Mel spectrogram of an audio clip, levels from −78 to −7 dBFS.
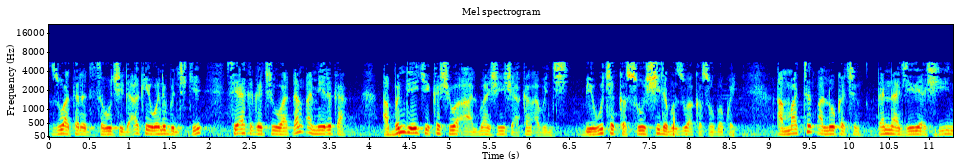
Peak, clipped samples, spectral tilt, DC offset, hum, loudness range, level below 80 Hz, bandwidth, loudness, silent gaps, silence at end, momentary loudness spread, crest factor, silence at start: -8 dBFS; under 0.1%; -5 dB/octave; under 0.1%; none; 2 LU; -54 dBFS; 6 kHz; -24 LUFS; none; 0 s; 10 LU; 16 dB; 0 s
